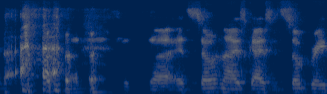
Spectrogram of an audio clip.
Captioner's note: laughter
